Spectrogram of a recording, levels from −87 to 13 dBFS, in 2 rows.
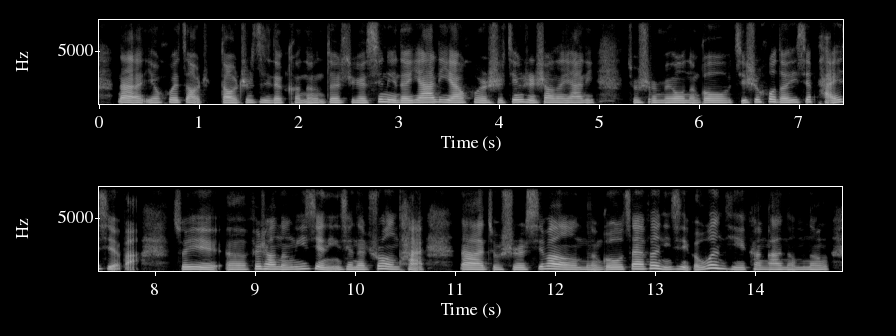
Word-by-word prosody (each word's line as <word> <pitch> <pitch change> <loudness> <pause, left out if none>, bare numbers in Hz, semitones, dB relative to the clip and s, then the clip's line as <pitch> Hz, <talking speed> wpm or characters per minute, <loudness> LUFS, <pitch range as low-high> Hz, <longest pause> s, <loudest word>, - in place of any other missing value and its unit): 那 190 -3 +4
也 180 - -3
会 200 +3 0
早 190 -2 -1 0.2
导 175 -1 +2
致 195 +3 -4
自 200 0 -6
己 180 - -3
的 170 - 0
可 175 - -7
能 170 0 -4
对 180 0 0
这 185 +3 -9
个 180 -2 0
心 235 +6 -1
理 210 - +3
的 180 -1 +2
压 205 +2 +4
力 215 -2 +1
啊， 190 +1 +4
或 200 0 -3
者 185 - 0
是 195 -1 -5
精 215 +3 +1
神 190 -3 0
上 200 0 0
的 185 -1 -1
压 185 -1 0
力， 195 +1 -5 0.3
就 200 - -7
是 195 -1 -5
没 185 0 -4
有 185 -1 +2
能 180 -2 -4
够 185 +1 0
及 185 -1 -3
时 220 +3 -1
获 235 +2 +1
得 195 -1 +2
一 - - +1
些 210 +2 -1
排 210 -1 -1
解 245 - -2
吧。 - - -4 0.3
所 205 - -1
以， 195 -5 +3
呃， 185 -1 -1
非 235 - +1
常 220 -2 +4
能 200 0 0
理 235 +3 -1
解 240 -5 +2
您 170 - -2
现 205 +1 -1
在 185 -1 +1
状 225 +3 +1
态， 200 - -2 0.3
那 195 -3 +5
就 195 +1 -5
是 190 -2 -2
希 210 +4 -3
望 200 -6 +4
能 185 -2 -4
够 200 +1 +2
再 225 +2 +4
问 275 +3 +4
您 195 -3 -1
几 205 -3 -2
个 - - -3
问 295 -2 +3
题 185 -6 -3
看 195 +1 -5
看 185 -1 -1
能 180 0 -5
不 - - -6
能， 185 +2 -3
195 Hz, 305 characters per minute, -24 LUFS, 185-210 Hz, 0.3 s, 那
